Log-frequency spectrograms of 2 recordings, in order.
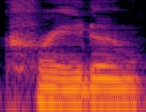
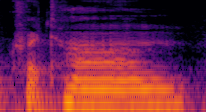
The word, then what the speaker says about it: kratom: the funk you want you can call it Kratom kratom Kratom I like crud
